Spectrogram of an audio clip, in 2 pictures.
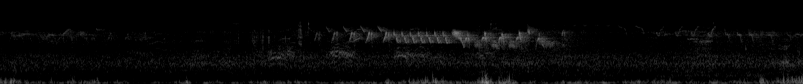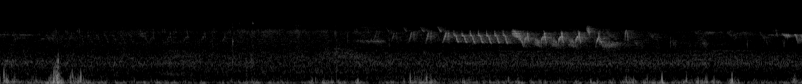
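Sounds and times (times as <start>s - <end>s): songbird trilling: 2.7s - 8.7s, 11.3s - 16.0s.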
